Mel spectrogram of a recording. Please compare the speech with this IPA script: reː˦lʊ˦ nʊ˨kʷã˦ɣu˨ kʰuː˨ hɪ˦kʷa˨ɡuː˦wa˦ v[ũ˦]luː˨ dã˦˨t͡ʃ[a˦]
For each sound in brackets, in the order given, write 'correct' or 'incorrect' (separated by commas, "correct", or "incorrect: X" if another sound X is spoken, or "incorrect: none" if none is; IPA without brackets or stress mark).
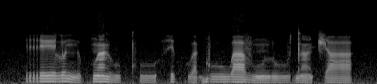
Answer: incorrect: ũ˨, correct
